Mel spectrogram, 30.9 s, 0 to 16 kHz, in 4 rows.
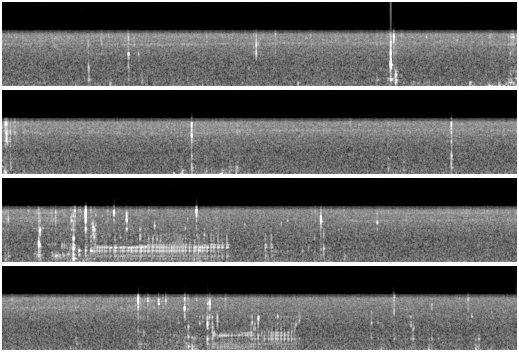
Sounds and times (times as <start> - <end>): Outside, rural or natural: 0.0 - 30.9.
